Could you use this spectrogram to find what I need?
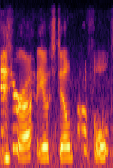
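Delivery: high-pitched teasing echo; mocking mimicry. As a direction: parrot the question back in a high voice. Mimics the other player's question.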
